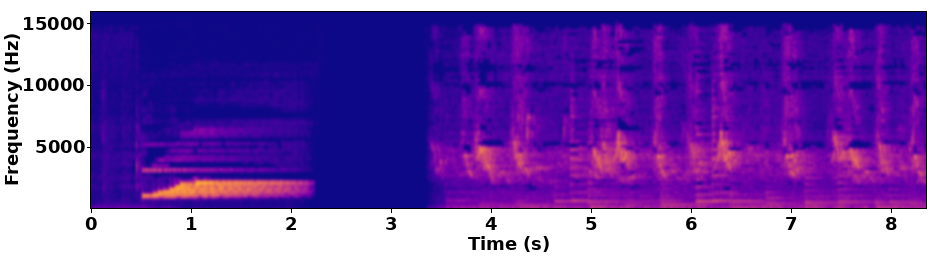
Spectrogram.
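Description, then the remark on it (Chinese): Birds sing in trees in spring, in quick, high repeated chirps over a steady musical backing, following a bright sustained chime that rings at the start and then breaks off into a moment of silence. “春天来了，小草绿了，小鸟们在树上歌唱。”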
